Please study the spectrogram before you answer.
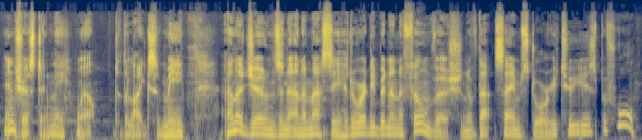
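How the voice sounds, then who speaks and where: A man's voice: mid-range voice, sing-song, quick pace, vocal fry. A British man giving scripted continuity commentary as a radio presenter.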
